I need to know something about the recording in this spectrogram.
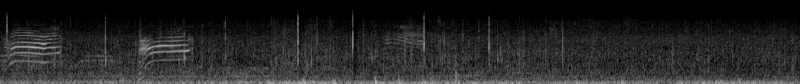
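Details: Park cats in the rain: two short harmonic meows in the first two seconds, a fainter third around four seconds, then steady rain hiss and scattered patter.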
